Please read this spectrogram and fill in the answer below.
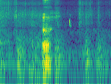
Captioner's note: annoyed grunt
